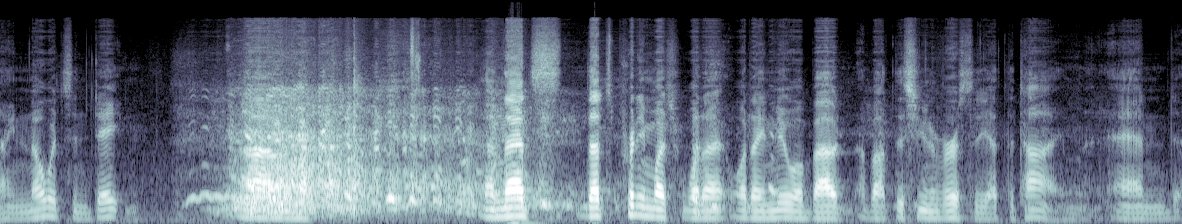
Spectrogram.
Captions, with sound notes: and I know it's in Dayton. (laughter) And that's pretty much what I knew about this university at the time.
